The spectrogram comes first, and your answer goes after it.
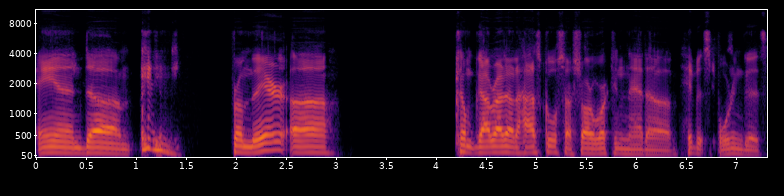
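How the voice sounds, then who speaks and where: With a Louisiana accent, a man talks at a fairly quick pace with ordinary pitch variation, recorded with a dry, close sound, no echo and a quiet background. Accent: Louisiana Southern. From Louisiana, Monroe. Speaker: airline flight dispatcher, sim streamer. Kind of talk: casual podcast interview.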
